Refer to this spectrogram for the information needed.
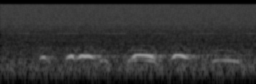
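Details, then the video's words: Great horned owls calling: a series of deep, soft hoots, short ones followed by longer drawn-out notes, about six in three seconds with a lower, fainter hoot at the end; quiet background otherwise. "Great Horned Owls Calling"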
